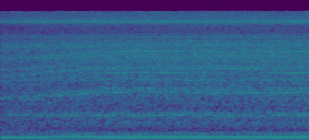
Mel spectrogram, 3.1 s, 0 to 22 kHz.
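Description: A 1990 Honda ST1100 motorcycle engine holding a steady 2,000 RPM, heard up close as a continuous, even low hum with a constant mechanical drone and no change in pitch or level.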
